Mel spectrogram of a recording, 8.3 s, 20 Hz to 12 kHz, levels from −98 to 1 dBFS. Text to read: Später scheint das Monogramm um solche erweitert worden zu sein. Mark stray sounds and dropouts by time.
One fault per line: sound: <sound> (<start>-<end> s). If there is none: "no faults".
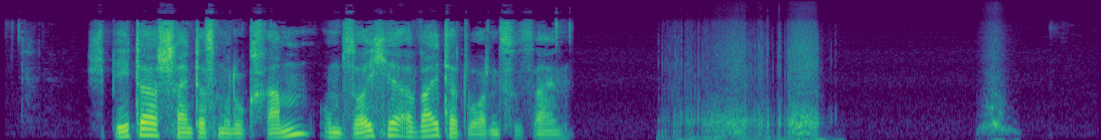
sound: squeak (4.9-6.4 s)
sound: whoosh (7.3-7.7 s)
